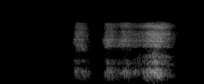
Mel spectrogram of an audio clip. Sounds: Sniff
